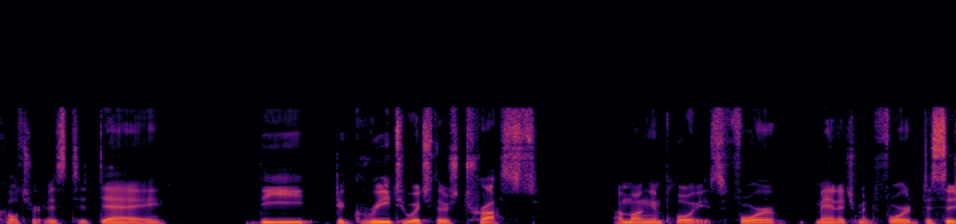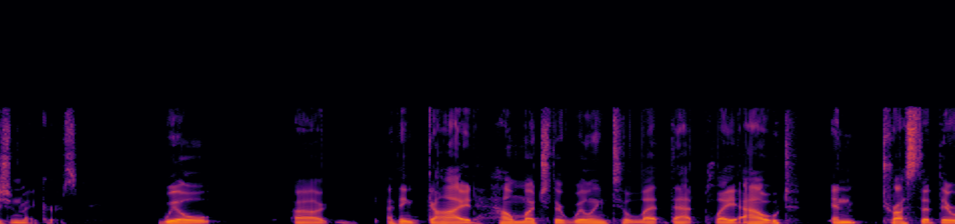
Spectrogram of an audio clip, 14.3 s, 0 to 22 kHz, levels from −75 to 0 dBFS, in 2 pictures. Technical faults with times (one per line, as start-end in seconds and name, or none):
none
